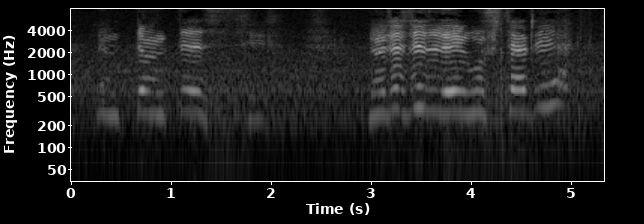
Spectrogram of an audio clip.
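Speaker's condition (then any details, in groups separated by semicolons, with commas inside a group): Cerebral palsy; physical disability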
